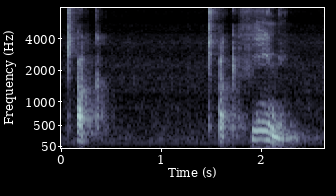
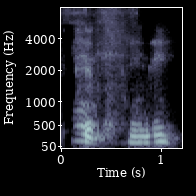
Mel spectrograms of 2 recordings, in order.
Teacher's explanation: Every word goes short and low except for the last one. So that's why chak becomes chuk, chukhini.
